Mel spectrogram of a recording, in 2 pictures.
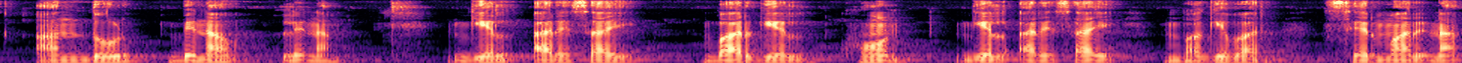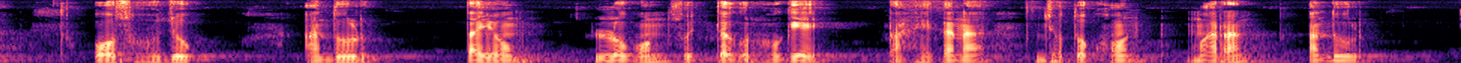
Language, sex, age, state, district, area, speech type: Santali, male, 18-30, West Bengal, Bankura, rural, spontaneous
